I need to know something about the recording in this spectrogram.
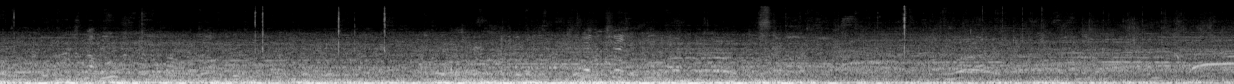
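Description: A large crowd cheers and chatters loudly outdoors.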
